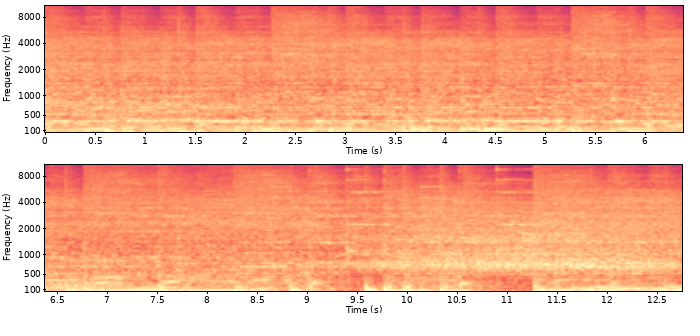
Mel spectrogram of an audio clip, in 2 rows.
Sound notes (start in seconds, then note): 9.2 crowd cheers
